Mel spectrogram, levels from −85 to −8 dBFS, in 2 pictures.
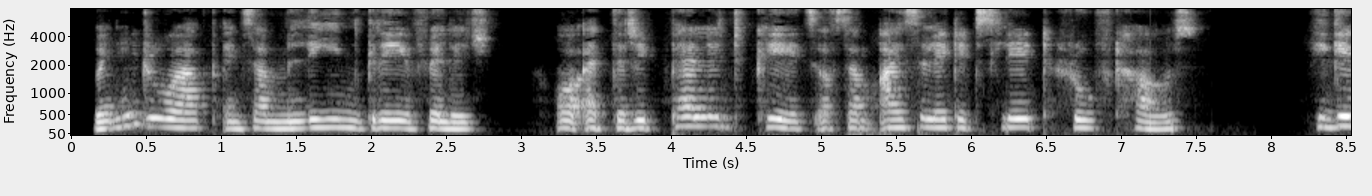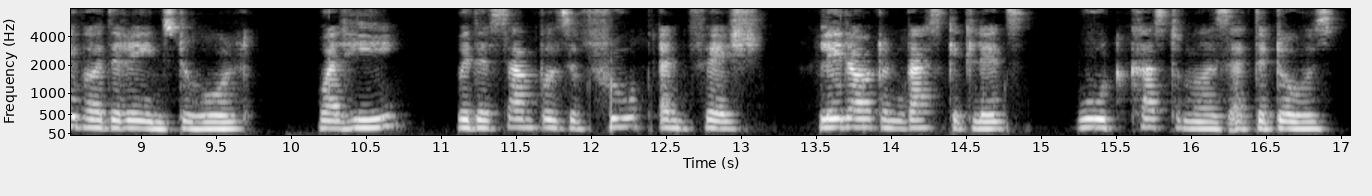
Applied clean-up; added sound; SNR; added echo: neural mask model DeepFilterNet 3.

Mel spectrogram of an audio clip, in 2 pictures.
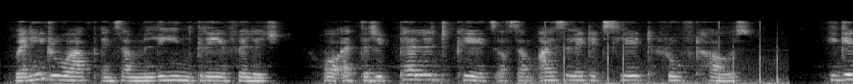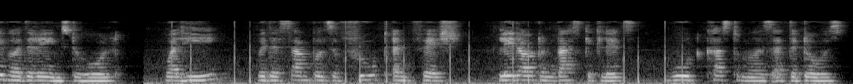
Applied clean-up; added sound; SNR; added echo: none; Typing; 11 dB; reverberation time 0.1 s.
